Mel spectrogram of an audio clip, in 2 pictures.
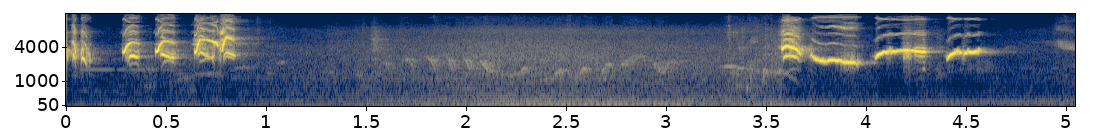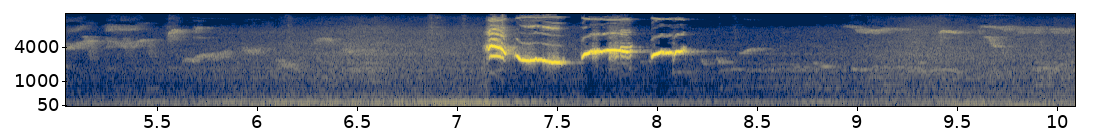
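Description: Orange-headed thrush giving loud, rich whistled phrases with sweeping, slurred notes, repeated in short bursts every few seconds over a low background rumble.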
